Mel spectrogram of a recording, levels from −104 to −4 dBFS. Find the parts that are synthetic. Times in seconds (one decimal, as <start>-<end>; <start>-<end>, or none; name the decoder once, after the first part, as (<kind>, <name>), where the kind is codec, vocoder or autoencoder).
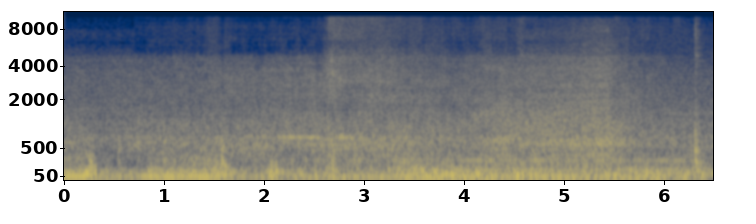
0.7-4.6 (codec, HILCodec); 5.5-6.1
